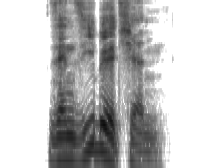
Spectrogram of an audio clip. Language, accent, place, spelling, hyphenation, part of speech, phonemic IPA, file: German, Germany, Berlin, Sensibelchen, Sen‧si‧bel‧chen, noun, /zɛnˈziːbl̩ˌçən/, De-Sensibelchen.ogg
- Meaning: extremely sensitive person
